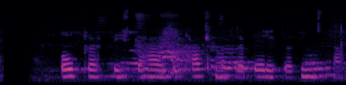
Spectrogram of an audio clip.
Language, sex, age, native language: Icelandic, female, 11, Icelandic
